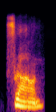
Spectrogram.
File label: "frown", Indian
